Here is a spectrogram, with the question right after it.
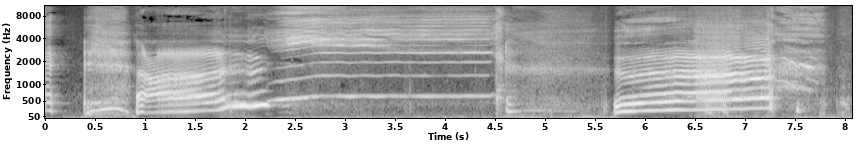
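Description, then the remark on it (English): A screaming chorus of people's wailing voices, laid over each other, imitates the THX logo sound, sliding upward into a loud sustained harmonic chord, breaking off, then swelling up again in a second rising screaming sweep. “He's laying over each other. And it's just a screaming chorus of people.”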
